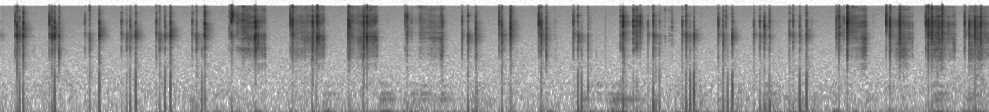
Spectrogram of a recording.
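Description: Long acrylic nails tap and scratch the front of a small, solid, pink-painted wooden toy nail polish bottle held in the palm. The result is a steady run of quick, dry clicking taps with bright, high edges and almost no ring, interspersed with soft scratching over a faint low rumble.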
